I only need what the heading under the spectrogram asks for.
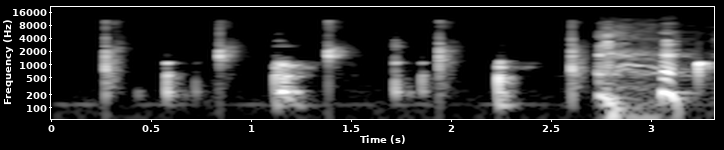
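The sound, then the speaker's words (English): A quick, rhythmic run of crisp finger snaps mixed with clicking and popping mouth sounds, about a dozen sharp hits, ending in a denser, louder burst of noisy sound. No talking. “the organic human nature of your human voice might go well with the organic human nature of my human lips and tongue and finger snaps, like this.”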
